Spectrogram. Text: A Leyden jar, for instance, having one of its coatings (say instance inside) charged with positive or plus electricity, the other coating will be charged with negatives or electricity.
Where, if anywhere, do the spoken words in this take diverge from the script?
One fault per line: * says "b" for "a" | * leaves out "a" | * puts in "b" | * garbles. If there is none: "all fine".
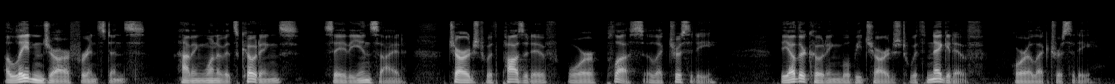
* says "the" for "instance"
* says "negative" for "negatives"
